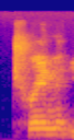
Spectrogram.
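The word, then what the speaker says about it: Trine: So we'll move into the second game against our mispronunciation last week is Trin University. – It is Trin.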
